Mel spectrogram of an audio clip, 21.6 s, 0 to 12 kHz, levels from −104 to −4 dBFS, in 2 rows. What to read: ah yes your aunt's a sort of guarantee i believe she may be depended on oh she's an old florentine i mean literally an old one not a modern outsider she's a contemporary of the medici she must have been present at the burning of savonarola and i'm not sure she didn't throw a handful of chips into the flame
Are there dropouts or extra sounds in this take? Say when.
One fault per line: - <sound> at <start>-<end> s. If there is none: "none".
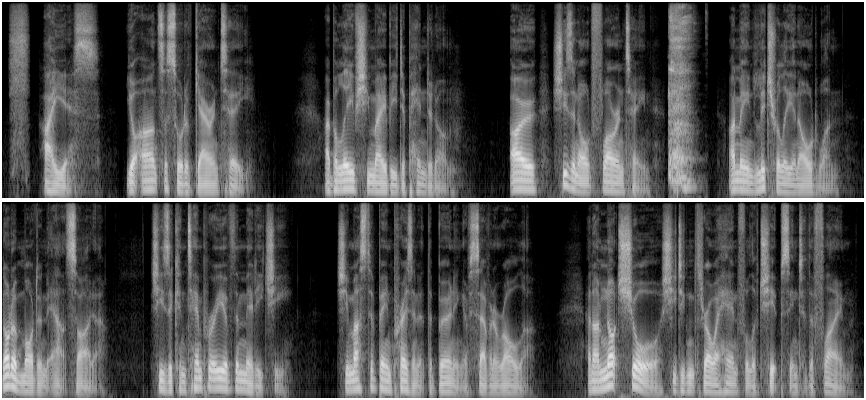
- sniff at 0.1-0.4 s
- cough at 8.3-8.8 s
